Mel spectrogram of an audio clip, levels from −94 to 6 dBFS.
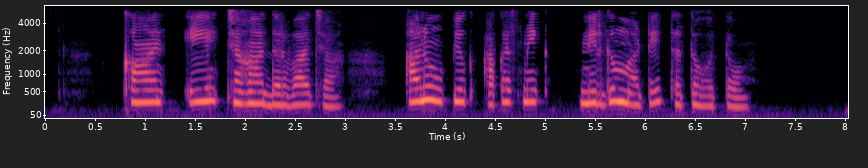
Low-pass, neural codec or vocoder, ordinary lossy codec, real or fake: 5.4 kHz; none; MP3, 32 kbps; real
